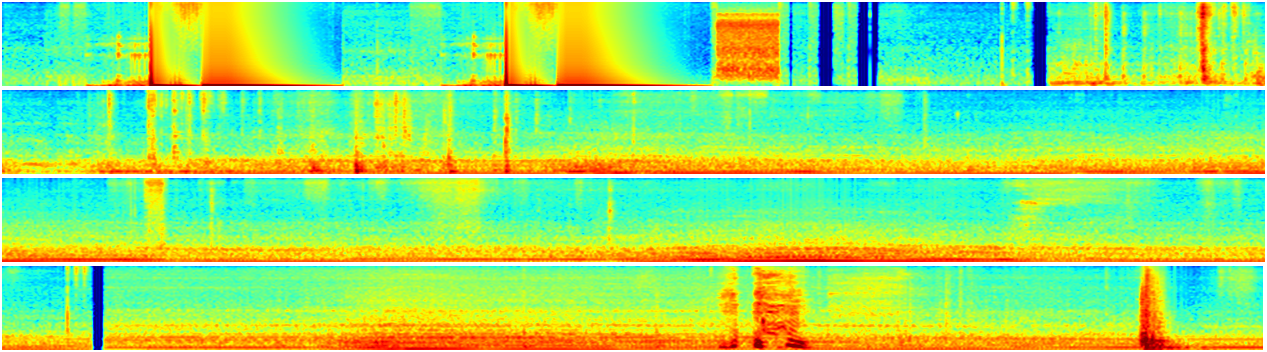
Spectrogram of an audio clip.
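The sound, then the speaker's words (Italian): A car door thuds shut a couple of times, then an engine starts and settles into a low, steady rumble as the car drives off into town, with a few clicks and knocks from inside the cabin. “Adesso uscirò, vado in macchina e vedo un attimo oltre ai vicini cosa succede in città.”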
